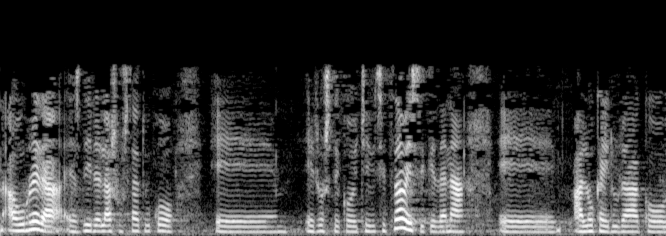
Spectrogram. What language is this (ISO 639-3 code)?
eus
